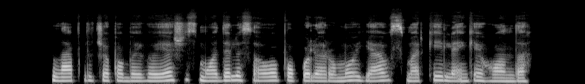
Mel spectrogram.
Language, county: Lithuanian, Klaipėda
